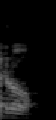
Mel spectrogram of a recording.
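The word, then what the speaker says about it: rho: The density, ये रो, इसको हम लोग बोलते हैं रो, ठीक है, इसका प्रोनाउंसिएशन होता है रो।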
